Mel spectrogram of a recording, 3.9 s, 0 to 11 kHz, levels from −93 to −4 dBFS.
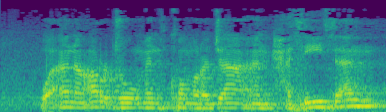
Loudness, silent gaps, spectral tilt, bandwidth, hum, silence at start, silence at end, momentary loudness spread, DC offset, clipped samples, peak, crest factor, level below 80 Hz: -15 LUFS; none; -7 dB/octave; 8.6 kHz; none; 0 s; 0 s; 4 LU; under 0.1%; under 0.1%; -2 dBFS; 14 dB; -38 dBFS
